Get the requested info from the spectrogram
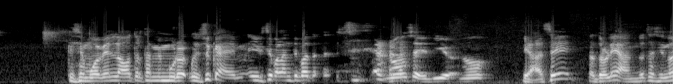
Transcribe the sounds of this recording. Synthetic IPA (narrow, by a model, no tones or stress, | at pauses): kes̬emːwɔːvenlɔt̪ɾot̪amːimːuːɾasukɛisipalant̪̬ipat̪ | nɔsed̪iːonɔ | pja̰sest̪at̪ɾoleand̪ot̪as̬ind̪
